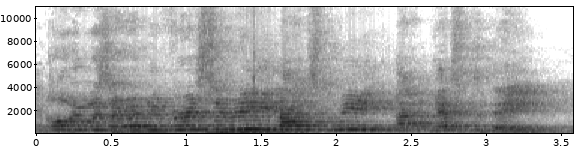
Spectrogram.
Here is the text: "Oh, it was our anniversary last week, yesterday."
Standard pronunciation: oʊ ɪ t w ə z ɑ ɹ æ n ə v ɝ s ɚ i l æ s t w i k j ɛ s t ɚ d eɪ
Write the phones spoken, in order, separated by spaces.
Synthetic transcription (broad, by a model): oʊ ɪ t w ə z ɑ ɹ æ n ə v ɝ s ɚ i l æ s t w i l j ɛ s t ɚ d eɪ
